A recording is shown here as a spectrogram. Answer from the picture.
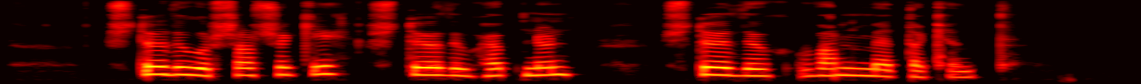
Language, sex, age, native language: Icelandic, female, 30-39, Icelandic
